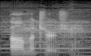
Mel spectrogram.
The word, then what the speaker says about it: Thaumaturgy: How do you pronounce it? Thaumaturgy. Thaumaturgy.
